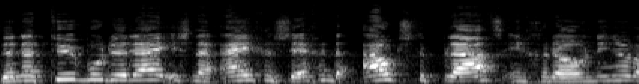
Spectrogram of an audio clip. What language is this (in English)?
Dutch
